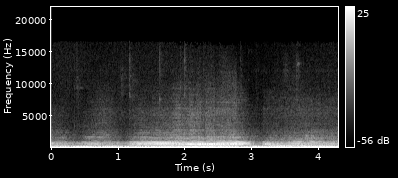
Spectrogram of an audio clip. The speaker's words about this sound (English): I live right by the train tracks. So if you hear that in the background, you know what's up. But I'm not gonna let the train, I never let the train stop me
